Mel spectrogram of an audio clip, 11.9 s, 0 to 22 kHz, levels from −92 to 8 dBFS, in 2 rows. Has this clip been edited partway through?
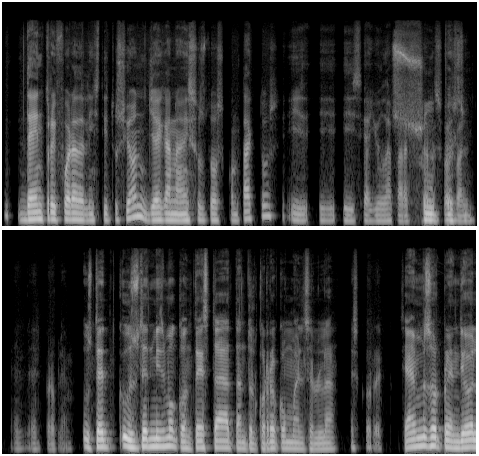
no; 0 cuts

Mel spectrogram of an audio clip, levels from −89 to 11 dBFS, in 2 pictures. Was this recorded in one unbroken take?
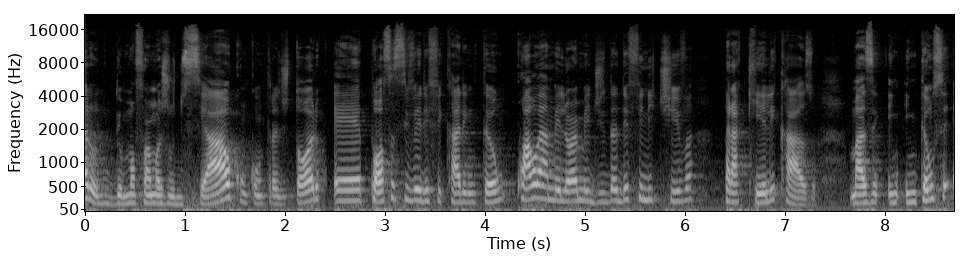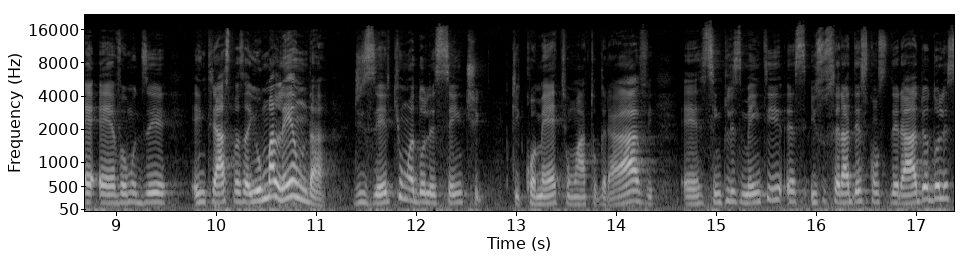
no; 1 cut; at 2.4 s

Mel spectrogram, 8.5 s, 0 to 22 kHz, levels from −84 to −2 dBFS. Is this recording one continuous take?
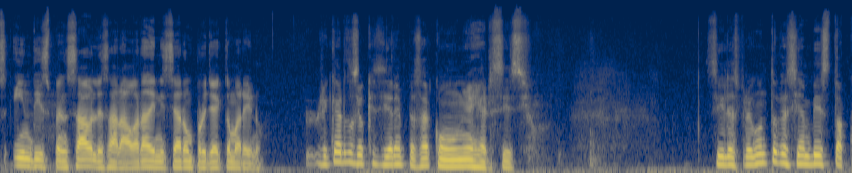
no; 2 cuts; at 3.5 s, 7.0 s

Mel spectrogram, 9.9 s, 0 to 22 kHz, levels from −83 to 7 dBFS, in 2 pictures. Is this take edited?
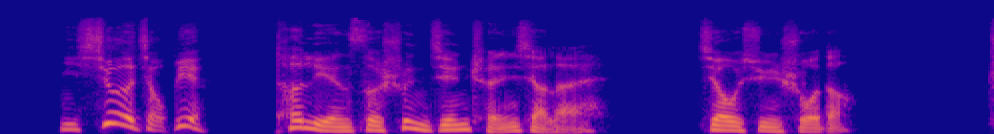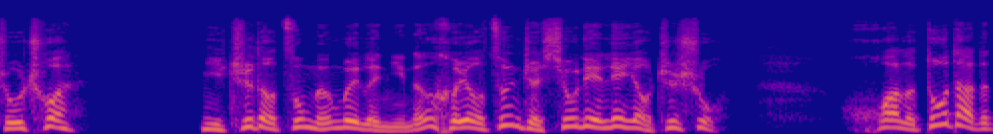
yes; 1 cut; at 1.2 s

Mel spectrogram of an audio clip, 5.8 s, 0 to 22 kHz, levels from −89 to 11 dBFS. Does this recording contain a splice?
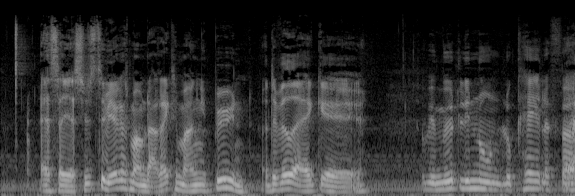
no; 0 cuts

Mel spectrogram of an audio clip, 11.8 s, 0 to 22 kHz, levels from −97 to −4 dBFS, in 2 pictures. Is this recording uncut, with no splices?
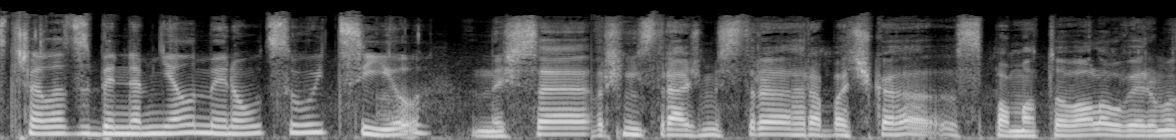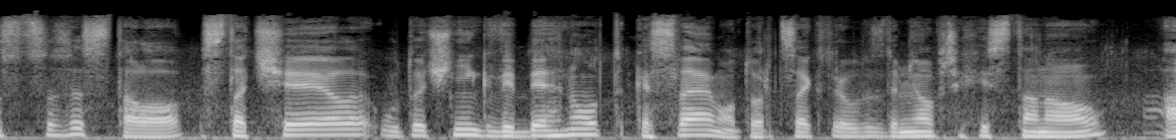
yes; 0 cuts

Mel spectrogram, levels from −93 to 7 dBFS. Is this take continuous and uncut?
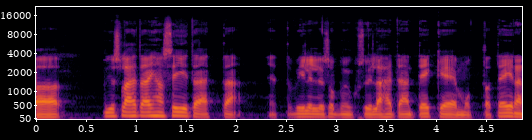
yes; 0 cuts

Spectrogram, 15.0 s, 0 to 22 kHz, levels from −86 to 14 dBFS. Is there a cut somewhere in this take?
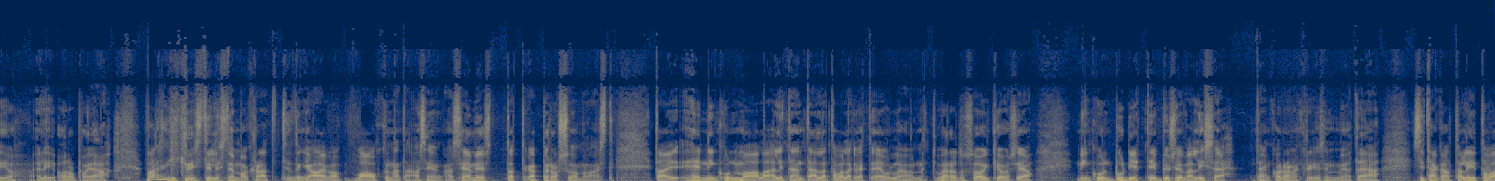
yes; 2 cuts; at 6.5 s, 8.5 s

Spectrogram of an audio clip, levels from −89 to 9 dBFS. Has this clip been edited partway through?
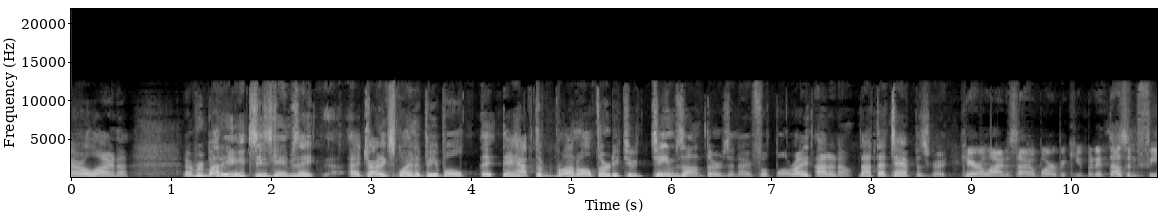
yes; 2 cuts; at 7.4 s, 8.9 s

